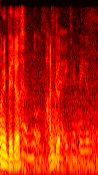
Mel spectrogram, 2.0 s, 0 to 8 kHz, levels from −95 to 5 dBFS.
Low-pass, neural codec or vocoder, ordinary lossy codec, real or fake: 7.2 kHz; none; none; real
